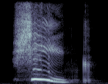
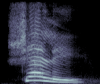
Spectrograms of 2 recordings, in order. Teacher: In French, the letter combination ch is most commonly pronounced with a soft sh sound.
